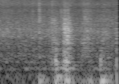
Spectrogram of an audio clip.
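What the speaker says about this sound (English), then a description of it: "So I'm actually going to go in now and flip the tofu." Tofu sizzling in a frying pan as pieces are flipped, a soft steady hiss with several short scraping pulses and louder crackles as each piece turns over, close and without talk.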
